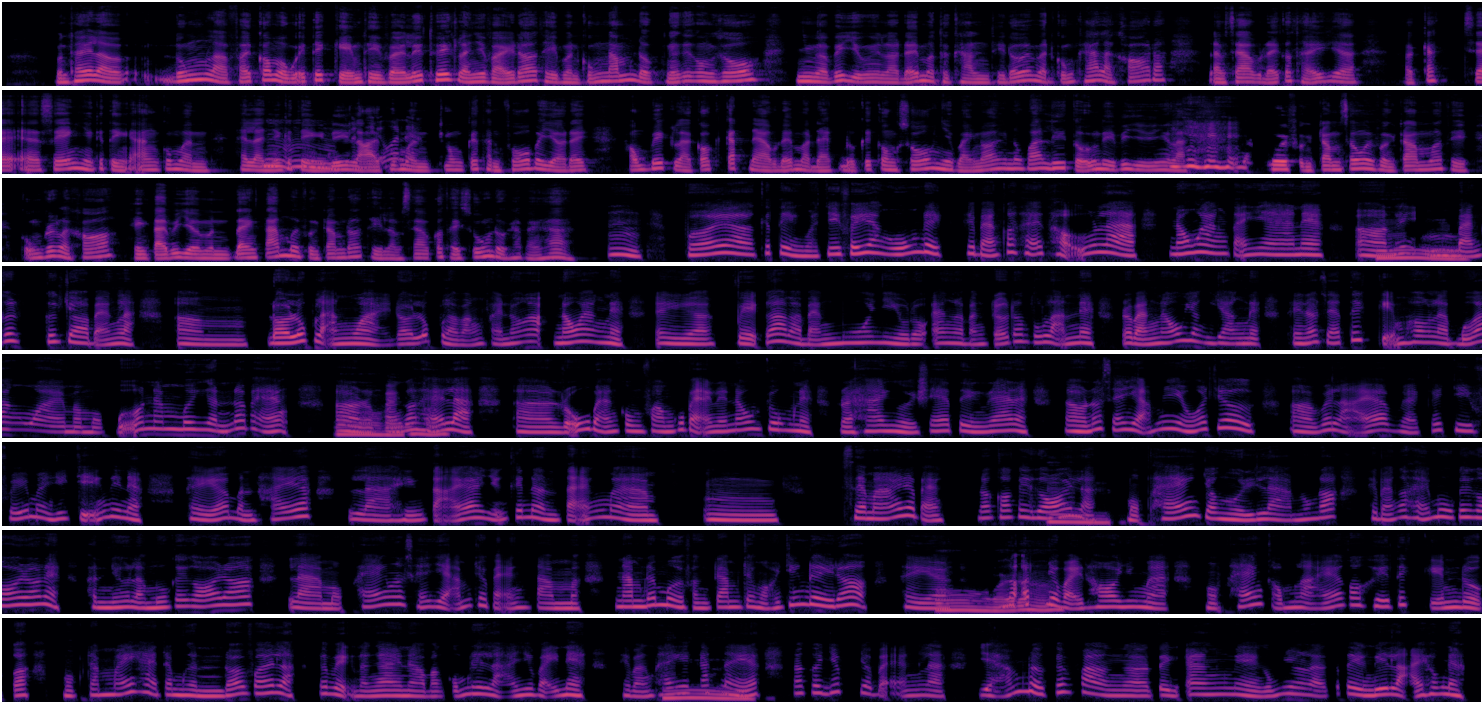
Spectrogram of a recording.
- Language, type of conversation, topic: Vietnamese, advice, Làm thế nào để tiết kiệm khi sống ở một thành phố có chi phí sinh hoạt đắt đỏ?
- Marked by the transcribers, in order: other background noise; tapping; chuckle; in English: "share"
